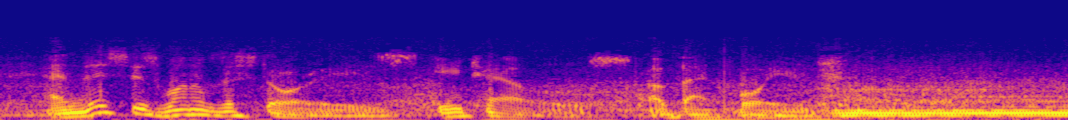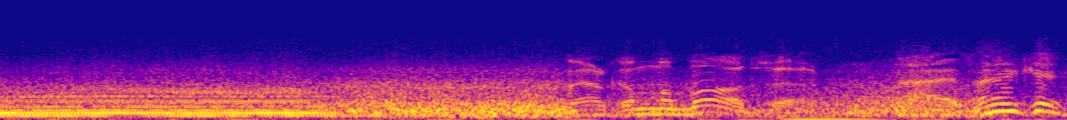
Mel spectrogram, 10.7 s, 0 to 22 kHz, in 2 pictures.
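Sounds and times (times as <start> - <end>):
riverboat engine drone with deep harmonic hum: 0.0 - 10.6
speech: 0.4 - 5.0, 8.4 - 10.6
rougher churning rush of noise: 3.3 - 10.6.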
